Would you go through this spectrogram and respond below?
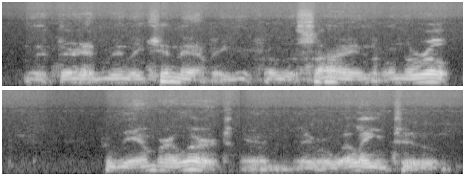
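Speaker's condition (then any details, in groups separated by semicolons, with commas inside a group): Parkinson's disease; loses train of thought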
